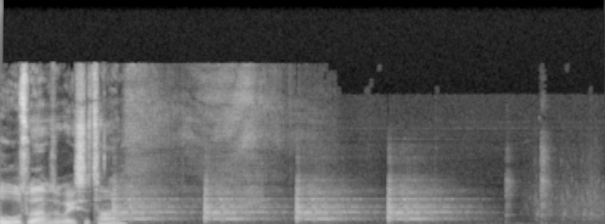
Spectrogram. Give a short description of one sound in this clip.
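Boots clang on metal ladder rungs in a slow rhythm.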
